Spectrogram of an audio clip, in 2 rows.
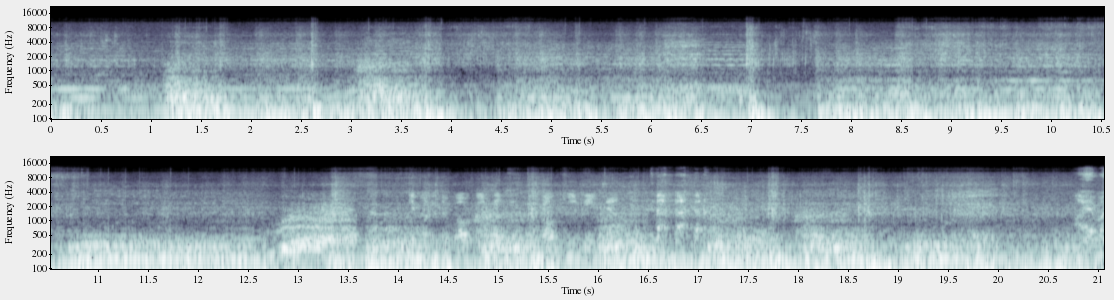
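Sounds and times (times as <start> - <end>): deep continuous rumble: 0.0 - 21.0
rapid cracks and hits: 1.6 - 10.7, 13.3 - 21.0.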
